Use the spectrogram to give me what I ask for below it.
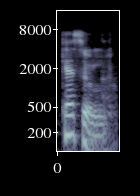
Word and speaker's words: castle: go ahead and call no t here is not pronounced okay castle abdullah good reading now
